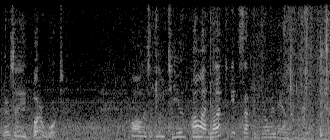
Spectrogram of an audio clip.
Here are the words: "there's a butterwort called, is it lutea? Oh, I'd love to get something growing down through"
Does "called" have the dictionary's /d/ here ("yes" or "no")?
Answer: no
